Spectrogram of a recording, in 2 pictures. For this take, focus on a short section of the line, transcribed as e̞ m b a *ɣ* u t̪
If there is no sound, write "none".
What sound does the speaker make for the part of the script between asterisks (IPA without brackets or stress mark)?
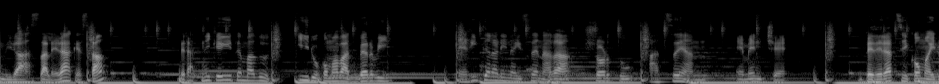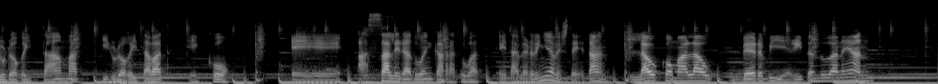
ð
